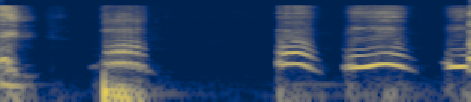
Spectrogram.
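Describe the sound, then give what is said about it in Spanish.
A human voice imitates owl hoots: four breathy, tonal hoo calls, one alone and then three in quick succession, fairly loud, with short silences between. “Son búhos, ah, es, es un ave también.”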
